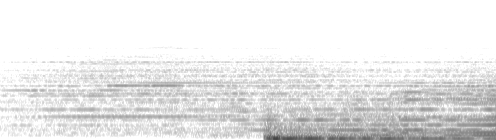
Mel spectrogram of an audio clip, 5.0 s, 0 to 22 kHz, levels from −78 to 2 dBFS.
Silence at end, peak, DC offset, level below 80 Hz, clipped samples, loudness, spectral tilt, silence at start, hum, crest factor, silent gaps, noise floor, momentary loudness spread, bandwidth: 0 s; -18 dBFS; under 0.1%; -36 dBFS; under 0.1%; -38 LUFS; -8 dB/octave; 0.1 s; none; 18 dB; none; -55 dBFS; 18 LU; 5.8 kHz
